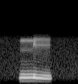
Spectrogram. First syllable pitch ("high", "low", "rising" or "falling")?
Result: low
